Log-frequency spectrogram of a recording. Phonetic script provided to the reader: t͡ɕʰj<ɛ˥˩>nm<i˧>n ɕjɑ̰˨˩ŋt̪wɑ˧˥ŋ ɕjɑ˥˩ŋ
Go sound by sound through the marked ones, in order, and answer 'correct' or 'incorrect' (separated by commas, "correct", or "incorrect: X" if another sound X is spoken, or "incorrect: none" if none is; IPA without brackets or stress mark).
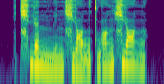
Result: correct, incorrect: i˧˥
